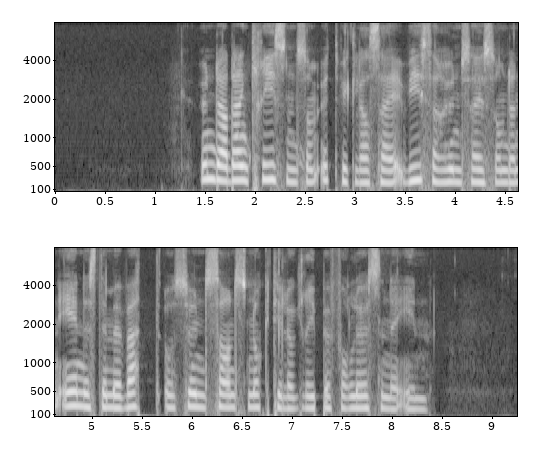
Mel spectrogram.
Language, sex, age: Norwegian, female, 29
